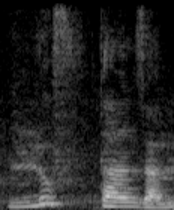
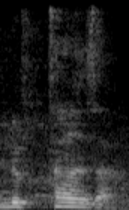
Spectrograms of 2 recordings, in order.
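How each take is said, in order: First: Lufthansa slowly and carefully, syllable by syllable; deliberate careful Lufthansa; said with caution. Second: Said in the usual way. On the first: Shown as a demonstration. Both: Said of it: "you are saying it with caution".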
